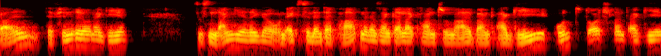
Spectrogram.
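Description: This man keeps a moderate pace and shows ordinary pitch variation as he talks. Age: 40s. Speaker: bank sales executive. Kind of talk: corporate podcast interview.

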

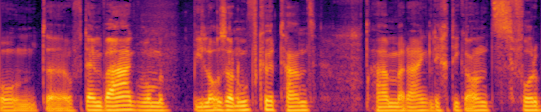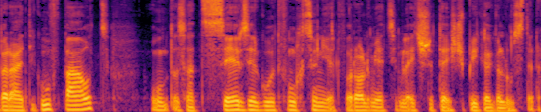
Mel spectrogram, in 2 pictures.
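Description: Monotone, flat intonation in a dry, close sound with no echo. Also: man, medium pitch for a man, moderate pace, very clean recording, silent background. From Switzerland, canton Aargau (Neuenhof near Baden). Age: 40s. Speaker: football coach. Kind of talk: podcast interview. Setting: studio.

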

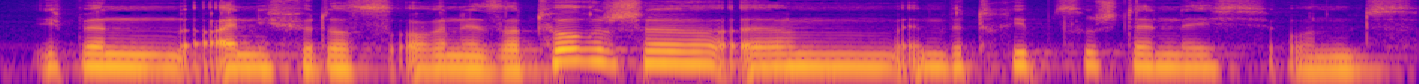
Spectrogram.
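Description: Very deep and low in pitch, a woman's voice carries a dark, mellow tone with ordinary pitch variation. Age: 30s. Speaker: training academy manager. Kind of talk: casual interview.

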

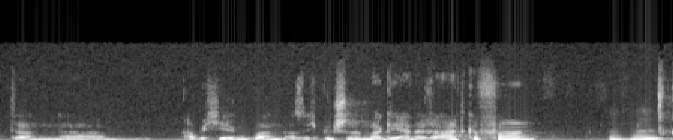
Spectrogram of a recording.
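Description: This man talks with ordinary pitch variation. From northern Germany. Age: 40s. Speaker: amateur triathlete. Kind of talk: casual chat. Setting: video call. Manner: halting.

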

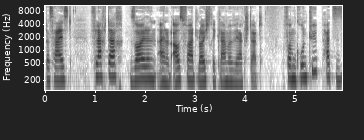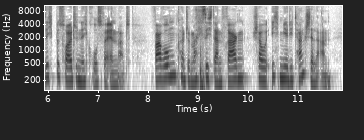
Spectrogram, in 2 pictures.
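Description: At a fairly slow pace, a woman talks in a normal speaking voice at medium pitch with ordinary pitch variation. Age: 20s. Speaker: master's student. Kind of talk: voice message, prepared explanation.

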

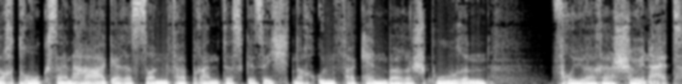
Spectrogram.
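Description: Slow and low-pitched, a man speaks with a husky, rough edge, a slightly mellow tone and ordinary pitch variation.

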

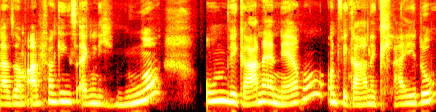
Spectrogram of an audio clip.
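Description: Recorded very cleanly against a silent background, a woman speaks at a fairly quick pace. Her medium-pitched voice has a dark, mellow tone and is somewhat breathy. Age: 20s. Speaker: eco blogger and cookbook author. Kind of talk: casual interview chat.

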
